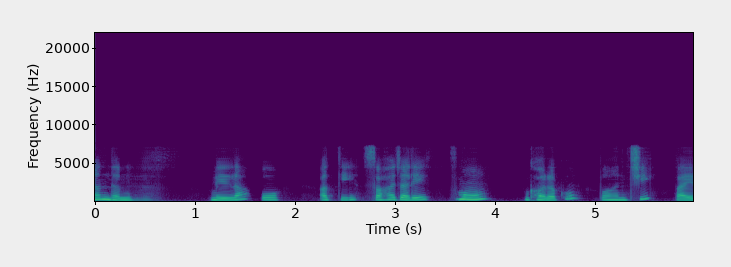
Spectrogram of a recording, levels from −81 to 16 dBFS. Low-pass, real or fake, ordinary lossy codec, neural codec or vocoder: 7.2 kHz; fake; none; codec, 16 kHz, about 1 kbps, DyCAST, with the encoder's durations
